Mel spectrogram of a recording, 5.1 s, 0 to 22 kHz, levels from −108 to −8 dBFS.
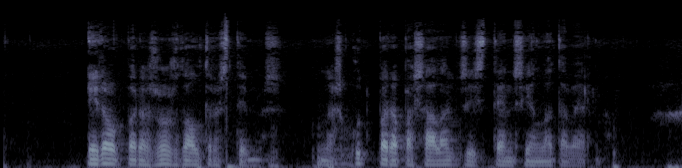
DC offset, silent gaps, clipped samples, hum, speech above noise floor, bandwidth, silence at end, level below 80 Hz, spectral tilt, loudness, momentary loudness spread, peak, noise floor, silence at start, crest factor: under 0.1%; none; under 0.1%; none; 29 dB; 13 kHz; 0 s; -76 dBFS; -4 dB/octave; -57 LUFS; 12 LU; -38 dBFS; -87 dBFS; 0.55 s; 20 dB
